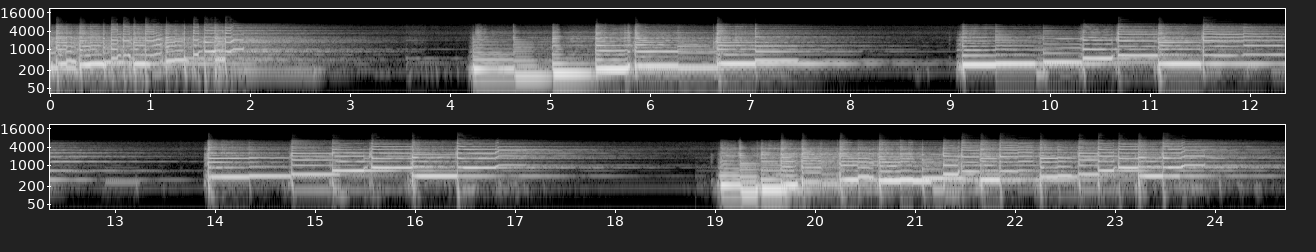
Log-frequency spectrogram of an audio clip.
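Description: Clean electric guitar plays a run of short arpeggio figures from a song, five bright phrases with brief gaps between them, each ringing out under effects and reverb, close and alone.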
